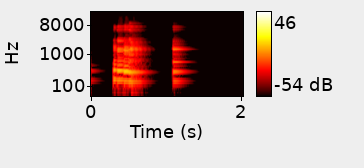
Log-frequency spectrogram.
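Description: A man clearing his throat once, followed by a short low grunt just after a second in.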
